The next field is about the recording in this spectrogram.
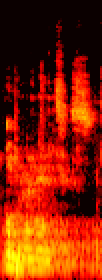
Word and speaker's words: Umbronensis: As you all know, we've got the excavations at the Roman Temple area of Diana in, I always pronounce that wrong, Umbronensis. – He says it much better than I do.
